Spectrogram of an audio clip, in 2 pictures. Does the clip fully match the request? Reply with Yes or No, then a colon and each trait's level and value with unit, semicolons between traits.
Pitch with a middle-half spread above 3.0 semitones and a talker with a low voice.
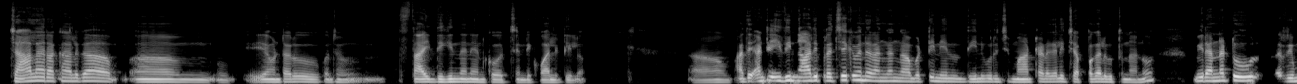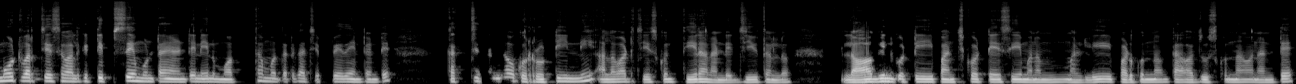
Yes: average, 4.0 semitones; low, 125 Hz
